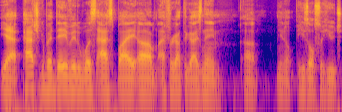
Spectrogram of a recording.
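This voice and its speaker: Animated in tone, a man speaks at a medium pitch on a very clean recording with a silent background. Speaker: gym owner and entrepreneur. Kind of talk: casual podcast interview. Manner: fast.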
